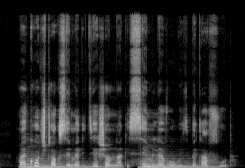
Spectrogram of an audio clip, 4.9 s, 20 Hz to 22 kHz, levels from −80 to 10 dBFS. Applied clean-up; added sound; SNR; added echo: none; Acoustic guitar / Strum; 7 dB; none.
